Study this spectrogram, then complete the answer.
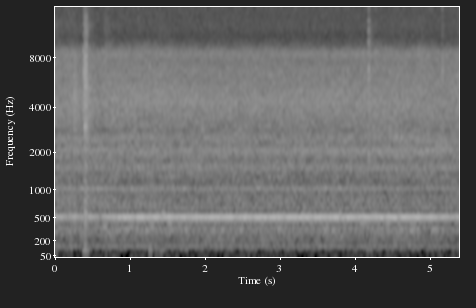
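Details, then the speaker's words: Used desktop PC bought not working: from power-on a constant loud whir with a thin steady tone around 550 Hz; fan far louder than normal, cause unknown. "Oh ini nyalah nih itu baru nyala De kencang amat"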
